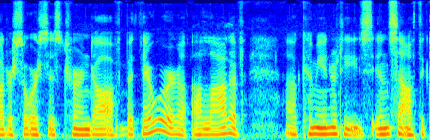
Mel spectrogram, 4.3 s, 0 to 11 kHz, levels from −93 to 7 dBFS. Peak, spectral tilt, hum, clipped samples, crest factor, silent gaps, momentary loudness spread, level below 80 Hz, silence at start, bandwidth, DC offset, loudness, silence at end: -4 dBFS; -6.5 dB/octave; none; under 0.1%; 14 dB; none; 7 LU; -48 dBFS; 0 s; 11 kHz; under 0.1%; -20 LUFS; 0 s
